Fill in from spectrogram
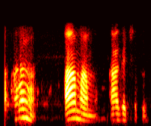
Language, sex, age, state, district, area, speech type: Sanskrit, male, 18-30, Delhi, East Delhi, urban, conversation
